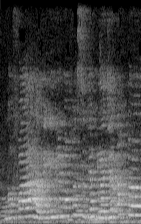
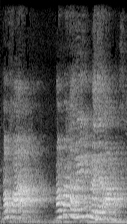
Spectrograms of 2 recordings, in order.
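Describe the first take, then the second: First: It is spoken softly and gently. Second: It is spoken harshly, not gently.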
